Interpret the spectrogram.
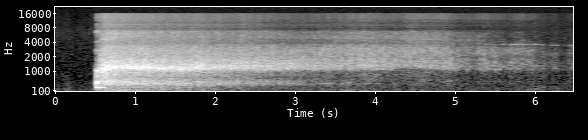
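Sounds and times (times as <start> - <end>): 
long steady breathy exhale: 0.5 - 5.0.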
